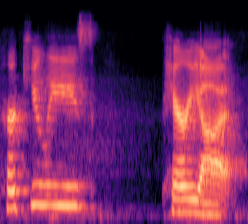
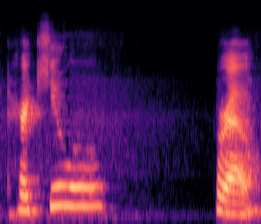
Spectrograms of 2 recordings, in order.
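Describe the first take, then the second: First: The first name ends with an s sound. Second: The first name ends without an s sound. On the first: The speaker calls it wrong. "I used to call him Hercule, Hercules Periot or something like that" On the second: The speaker calls it right. "But it's Hercule Poirot"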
